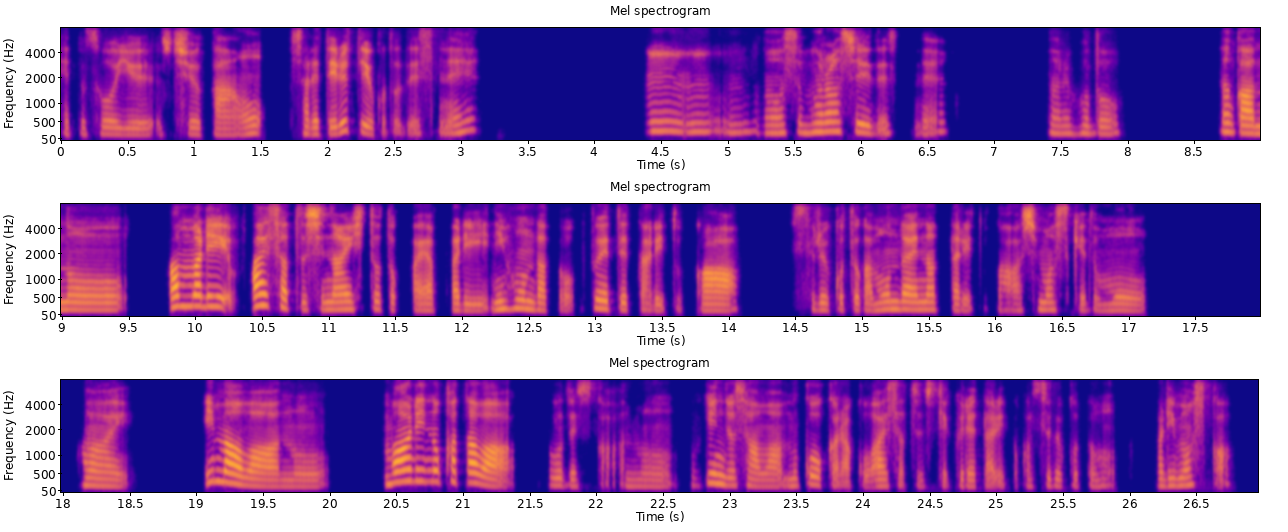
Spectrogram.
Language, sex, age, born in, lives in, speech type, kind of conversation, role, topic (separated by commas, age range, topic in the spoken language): Japanese, female, 35-39, Japan, Japan, conversation, podcast, host, ご近所での挨拶はどれくらい大切だと思いますか？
